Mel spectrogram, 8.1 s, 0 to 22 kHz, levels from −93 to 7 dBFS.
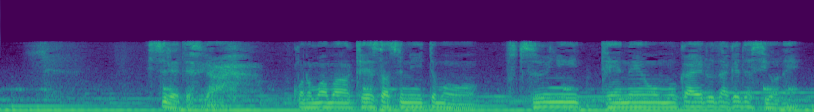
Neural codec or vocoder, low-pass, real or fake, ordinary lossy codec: none; 5.4 kHz; real; AAC, 48 kbps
